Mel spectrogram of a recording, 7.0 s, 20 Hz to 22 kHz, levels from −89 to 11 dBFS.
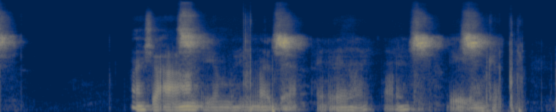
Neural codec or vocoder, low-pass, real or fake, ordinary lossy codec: codec, 44.1 kHz, 7.8 kbps, DAC; none; fake; none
